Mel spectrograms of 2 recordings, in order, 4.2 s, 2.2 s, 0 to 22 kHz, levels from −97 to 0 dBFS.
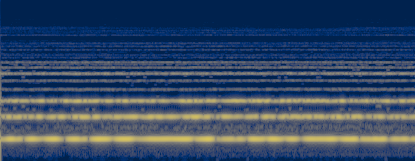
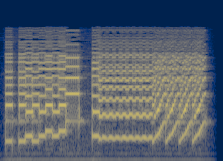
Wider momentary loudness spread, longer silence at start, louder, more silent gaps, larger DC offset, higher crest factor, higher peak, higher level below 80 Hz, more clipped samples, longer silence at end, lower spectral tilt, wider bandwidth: about the same, 3 LU vs 3 LU; about the same, 0 s vs 0.05 s; about the same, -20 LUFS vs -19 LUFS; neither; neither; about the same, 10 dB vs 14 dB; second, -10 dBFS vs -6 dBFS; second, under -90 dBFS vs -58 dBFS; neither; second, 0 s vs 0.15 s; first, 0.5 dB/octave vs 2 dB/octave; second, 4.7 kHz vs 11.5 kHz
